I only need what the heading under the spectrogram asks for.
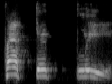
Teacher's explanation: you're basically using a stop K sound for that C, right?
